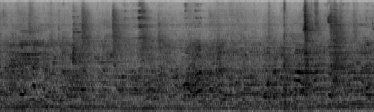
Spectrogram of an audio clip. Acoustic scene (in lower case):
restaurant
